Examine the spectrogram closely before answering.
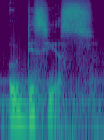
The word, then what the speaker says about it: Odysseus: Actually, it's pronounced Odysseus. Yes, the G is silent.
